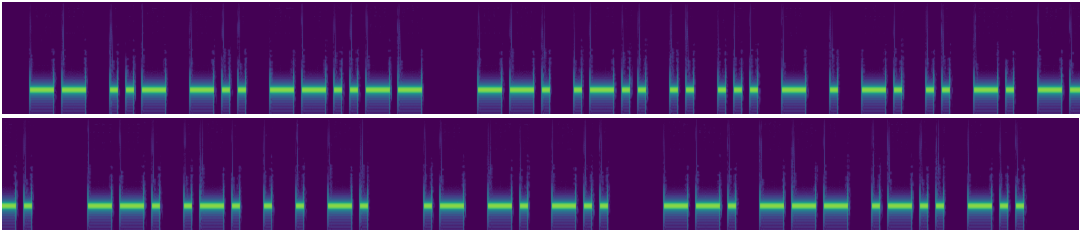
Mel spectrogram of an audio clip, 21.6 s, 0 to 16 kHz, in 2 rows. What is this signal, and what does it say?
Morse code, heard as a keyed tone, about 15 wpm, 700 Hz. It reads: MUD, GLISTENING GREEN AND GOLD
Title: A Sound Of Thunder 15wpm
